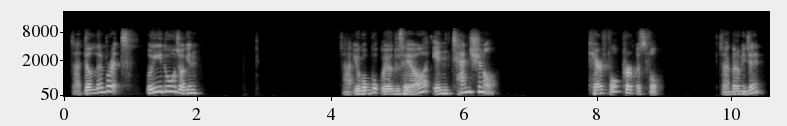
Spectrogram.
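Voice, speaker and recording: A teacher giving an exam-prep English writing lesson in Korean, explaining vocabulary step by step. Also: female voice, low voice.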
